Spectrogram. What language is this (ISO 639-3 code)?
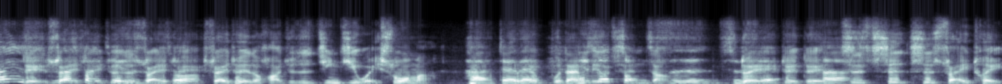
zho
